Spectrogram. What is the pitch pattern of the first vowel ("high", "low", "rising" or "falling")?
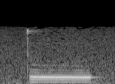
high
